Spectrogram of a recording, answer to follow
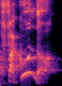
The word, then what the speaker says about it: Facundo: No, Facundo. There's no other way to say it.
